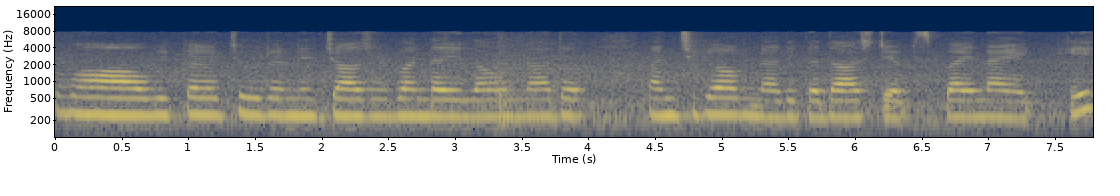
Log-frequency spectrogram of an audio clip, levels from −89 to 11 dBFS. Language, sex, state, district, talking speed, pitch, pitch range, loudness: Telugu, female, Andhra Pradesh, Chittoor, 100 wpm, 245 Hz, 235-250 Hz, -15 LUFS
